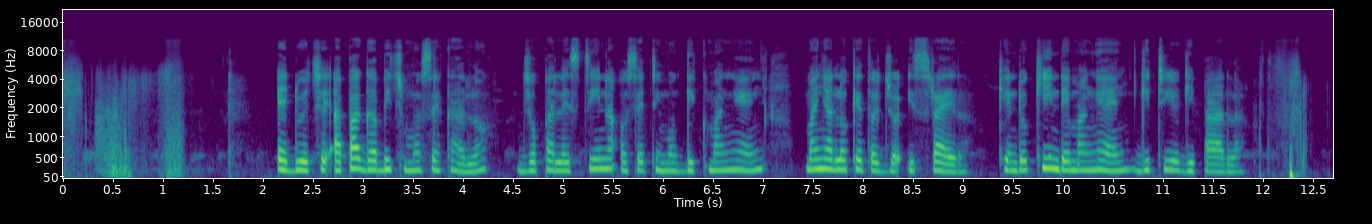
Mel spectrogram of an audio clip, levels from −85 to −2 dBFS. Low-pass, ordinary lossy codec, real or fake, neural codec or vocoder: 10.8 kHz; none; real; none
